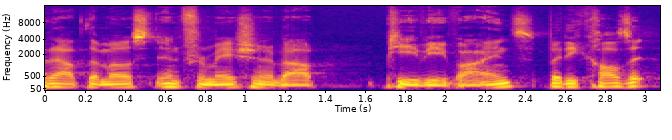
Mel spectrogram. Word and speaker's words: PIWI: I'll explain what PIWI, or it's actually, I'm pronouncing it wrong, PV.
